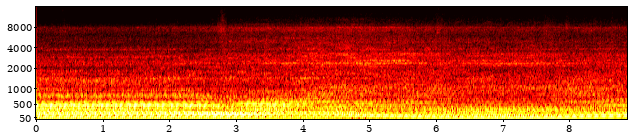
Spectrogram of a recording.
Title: Yes, it's got rod knock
